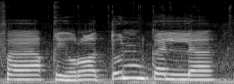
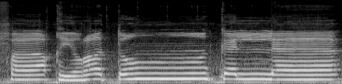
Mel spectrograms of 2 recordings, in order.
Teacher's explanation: فاقرۃ کلا، تو یہ ہم نے اخفاء نہیں ادا کیا، ہم نے تجوید کے ساتھ قرآن کو صحیح پڑھا نہیں ہے، تو اخفاء ہوگا فاقرۃ کلا، ہم نے نون ساکن کی، ہم نے تنوین کی آواز کو چھپا کے پڑھا ہے، اسی کو اخفاء کہتے ہیں، اور یہ ضروری ہوتا ہے تلفظ قرآن مجید کو صحیح طور پہ پڑھنے کے لیے سیکھنا ضروری ہے۔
